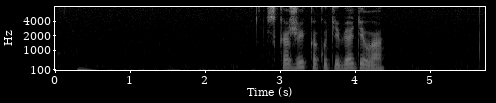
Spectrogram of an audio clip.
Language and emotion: Russian, neutral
